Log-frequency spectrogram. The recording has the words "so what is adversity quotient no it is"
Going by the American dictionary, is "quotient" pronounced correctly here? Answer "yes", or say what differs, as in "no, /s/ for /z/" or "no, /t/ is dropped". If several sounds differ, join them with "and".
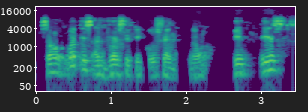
no, /s/ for /ʃ/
